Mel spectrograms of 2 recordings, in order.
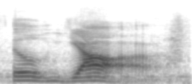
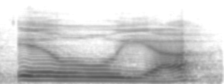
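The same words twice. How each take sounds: First: The name is said with Russian stress. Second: The name is said with English stress. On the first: The speaker calls it right. "but it's Ilya" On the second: The speaker calls it wrong. "we pronounce it Ilya in English"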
